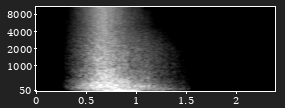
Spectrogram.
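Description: A single transition whoosh sound effect, about a second long, swelling up and fading out with a deep rumble beneath it.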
